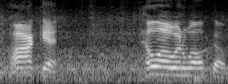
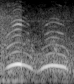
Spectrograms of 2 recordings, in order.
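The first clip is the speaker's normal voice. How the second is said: high whooping cheer; ride cheer; 13 semitones higher than usual. Real, not acted.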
